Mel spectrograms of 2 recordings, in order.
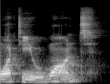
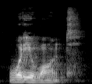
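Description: First: Every word is said fully and distinctly. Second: The words run together quickly and reduced. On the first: "correct, proper, well-enunciated English first" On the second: "the sped-up sort of change in pronunciation"

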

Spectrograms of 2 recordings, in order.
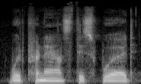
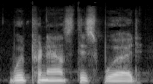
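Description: Both takes have the same delivery.

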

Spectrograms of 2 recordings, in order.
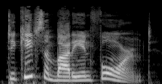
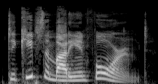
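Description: No difference in how they are said.

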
